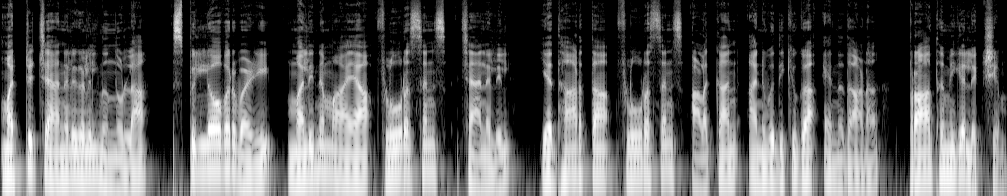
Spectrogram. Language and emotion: Malayalam, neutral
